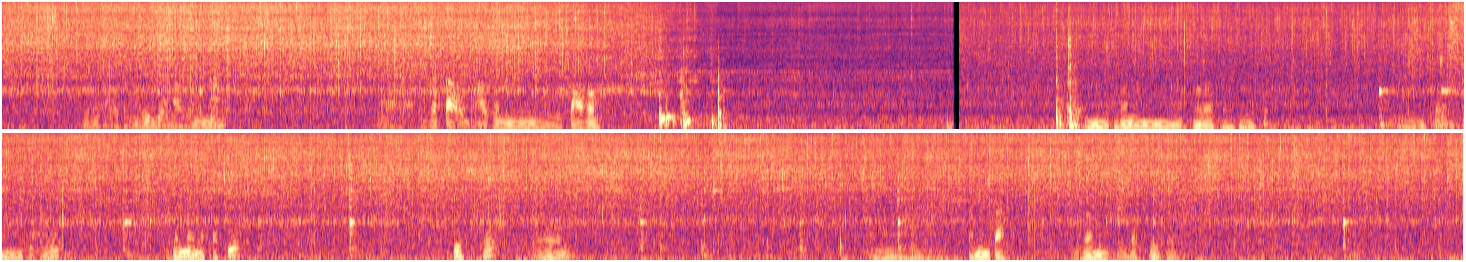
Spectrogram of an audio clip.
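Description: Chorizo and onions sizzling as they fry in a pot, stirred with a wooden spoon that scrapes and knocks against the pan. The sizzle dies down for a few seconds about seven seconds in, then comes back at full strength.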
